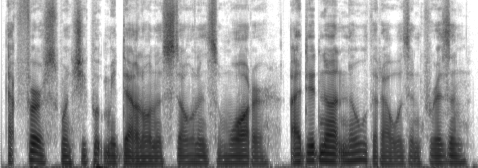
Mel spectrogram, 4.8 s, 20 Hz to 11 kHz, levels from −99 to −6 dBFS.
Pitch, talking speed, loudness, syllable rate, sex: 95 Hz, 275 wpm, -21 LUFS, 5.6 syllables/s, male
